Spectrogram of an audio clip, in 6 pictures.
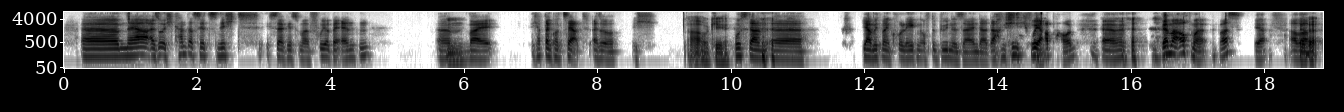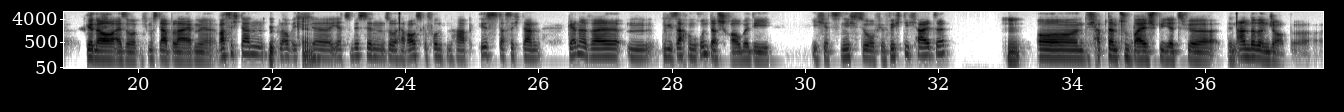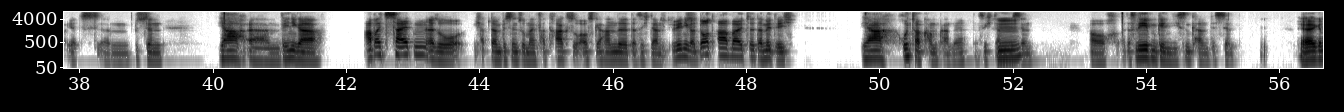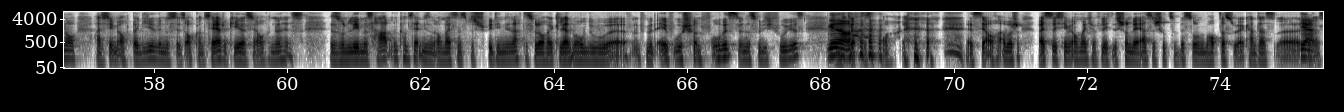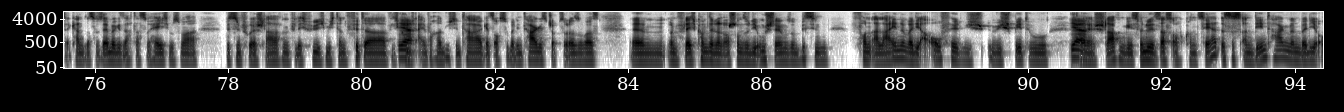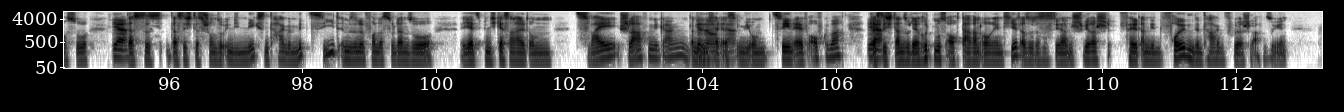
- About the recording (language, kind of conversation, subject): German, advice, Warum gehst du abends nicht regelmäßig früher schlafen?
- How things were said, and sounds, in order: other background noise; chuckle; laughing while speaking: "darf ich nicht früher"; tapping; chuckle; chuckle; drawn out: "Und"; laughing while speaking: "schon froh bist"; chuckle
